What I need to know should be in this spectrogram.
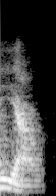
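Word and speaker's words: יהו: Lembre que Iau tem um nome, o nome dele é Yud-Re, Vav-Re, a pronúncia é Iau.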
